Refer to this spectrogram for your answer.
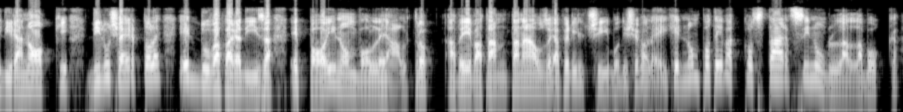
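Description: A man reading a storybook aloud with expressive, theatrical narration. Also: on the high side, gravelly, no room sound, dull audio. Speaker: audiobook narrator.

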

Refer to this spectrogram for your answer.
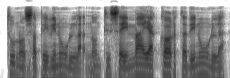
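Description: A man's voice: fairly low pitch, fairly even intonation, fairly quick, dry recording, natural voice. A man reading aloud and voicing a young man who pleads and declares his love fervently, in a dull and slightly muffled recording.

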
